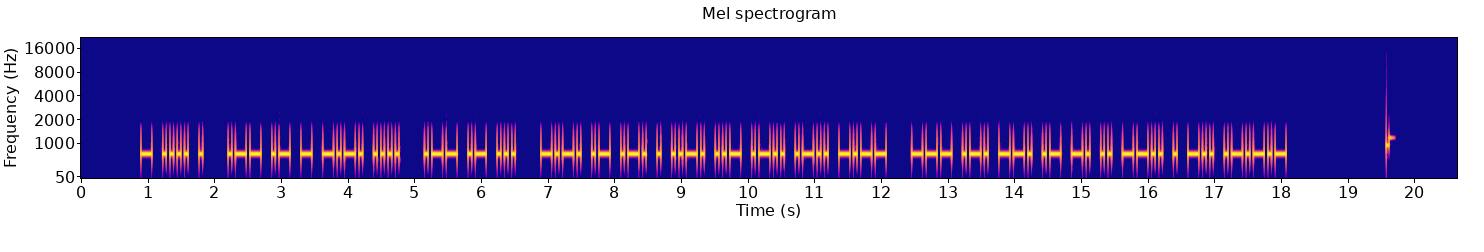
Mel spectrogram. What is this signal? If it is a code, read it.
Morse code, heard as a keyed tone, about 22 wpm, 700 Hz. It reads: THE WATCH WAS CAREFULLY ORGANIZED.
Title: Sentences from Top 1300 Words 22wpm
